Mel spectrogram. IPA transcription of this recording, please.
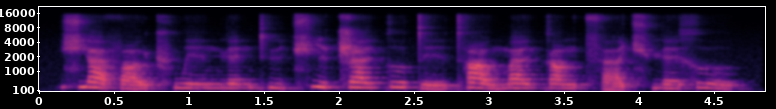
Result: ɕjä˥˨fɑ˨˦ʊ̯ ʈ͡ʂʰwe˦ɪ̯n̪ɥɛ˦nt̪ʰy˥˨ t͡ɕʰi˥˨ʈ͡ʂa˦ɪ̯kɤ˦ t̪e˨˦ɪ̯t̪ʰɑ˥˨ʊ̯ma˦ɪ̯ kɑ˦ŋt͡sʰä˨˩t͡ɕʰɥɛ˦ xɤ˥˨

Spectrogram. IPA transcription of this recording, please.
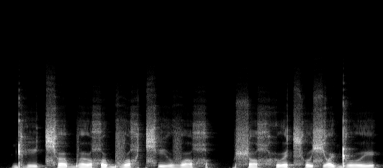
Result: ɖʱi t͡ɕʰʌ bʌʊ̯χubvoχ t͡ɕʰiʊ̯vɔχ | ɬɔχhuə̯t͡sʰoɕɔɪ̯ ɖoɪ̯

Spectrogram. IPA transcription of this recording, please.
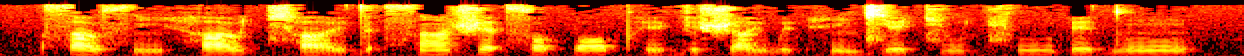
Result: sa˦˨ʊ̯sʰĩ˨ha˦ʊ̯ t͡ɕʰa˨ɪ̯dɛ˦ʔsʰã˦ʃɛ˦ʔ sʰɔ˦˨pɔ˦pʰe˨ɡe˦˨ ʃa˦˨ɪ̯ wɪ˦ʔhĩ˦˨d͡ʑe˦t͡ɕu˦ t͡ɕʰu˦ʔe˦˨ dũ˦

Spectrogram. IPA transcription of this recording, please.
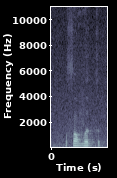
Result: θɔvək

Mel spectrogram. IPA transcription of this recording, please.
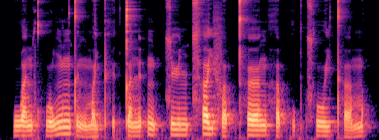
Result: wɐ˨˧nkʷʰɐ˨˥w ŋʊ˥ŋt̪ɪ˨˩ŋ mɐ˨jpʰɪ˨˥k̚ t̪ɐ˨˧nɵ˥t̚ŋɪ˨˥k̚ syː˥n t͡sʰɐ˥j fɐ˨˥p̚t̪ʰœː˥ŋ hɐ˧p̚kʷɪ˧k̚ t͡sʰuː˧j t̪ʰɐ˨˥m

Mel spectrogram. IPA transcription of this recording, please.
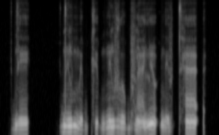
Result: dẽ˧ | d̪ĩ˦vme˨bkʲo˧bnĩ˦v lu˧bvæ̃˨lʲõ˦˨ʔne˨v t̪ʰæ̃˦ʔ

